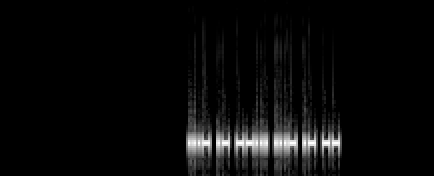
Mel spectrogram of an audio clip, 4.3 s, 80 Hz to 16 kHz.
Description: Morse code, heard as a keyed tone, about 47 wpm, 700 Hz. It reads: VA7VAM
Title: DXCC-100 Call Signs - 6 Characters - Repeated 2x - 50wpm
